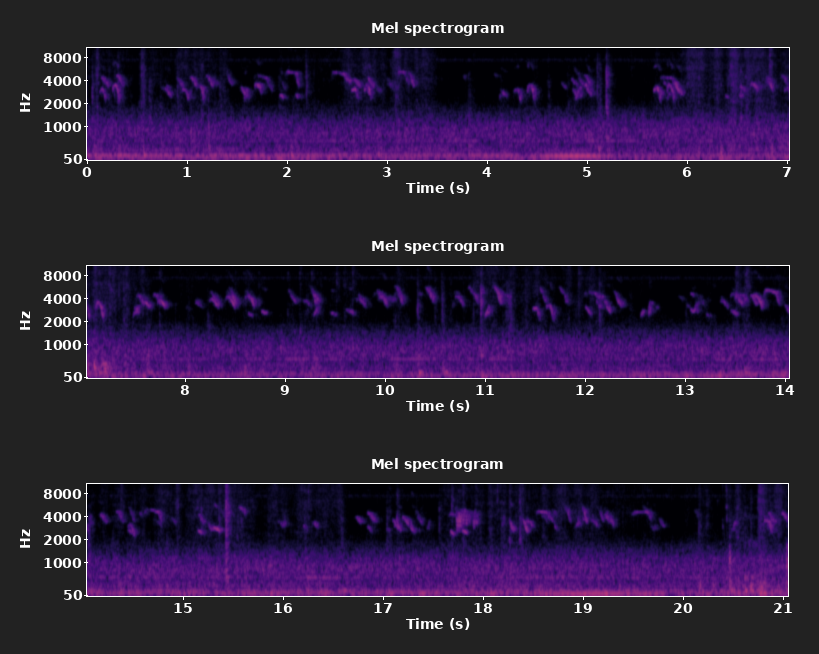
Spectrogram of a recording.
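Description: Turkeys and chicks in a farmyard, a soft flock chatter of repeated clucks and chirps running steadily throughout, moderately distant over low background rumble, with no talking.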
